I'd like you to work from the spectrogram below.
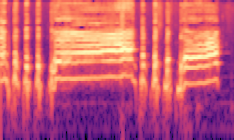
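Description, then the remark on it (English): A chicken clucks in a quick series of short bursts, breaks into two long drawn-out squawks, then clucks again, loud and clear with no voices. “There's a chicken.”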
